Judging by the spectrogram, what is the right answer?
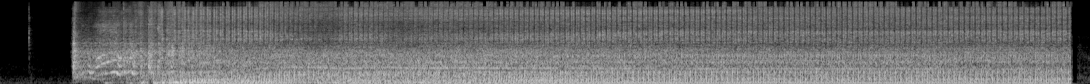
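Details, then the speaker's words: Onan 5500/7000 Marquis Gold RV generator on first start after service: steady but slightly uneven, ragged beat; running lean and starving for fuel. "Okay, while running this thing, it kind of sounds a little bit lean. You can tell it's starving for fuel just a little bit."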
